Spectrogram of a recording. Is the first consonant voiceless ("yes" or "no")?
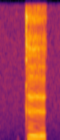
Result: yes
